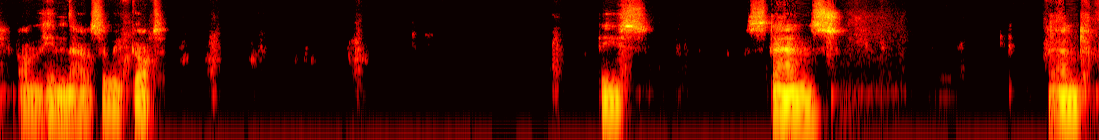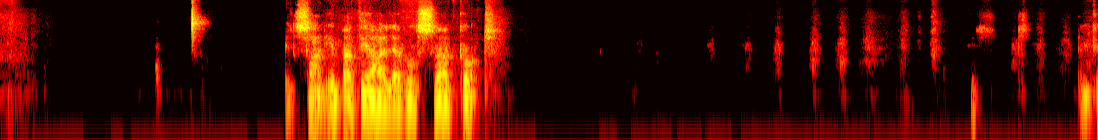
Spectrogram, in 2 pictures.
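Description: A pen scratches lightly across paper.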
